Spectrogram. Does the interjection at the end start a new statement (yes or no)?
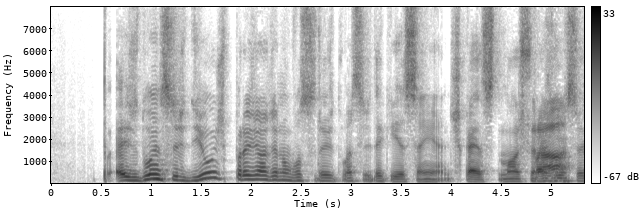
no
